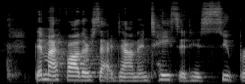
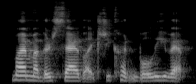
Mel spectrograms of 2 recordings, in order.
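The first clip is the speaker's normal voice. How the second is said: ordinary delivery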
